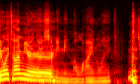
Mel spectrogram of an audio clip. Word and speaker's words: Maligne: time you're any mean maligne lake that's right that's right malai Malloy but actually I met in Allegheny Gorge Milegi ones the correct pronunciation is malign yeah because I think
